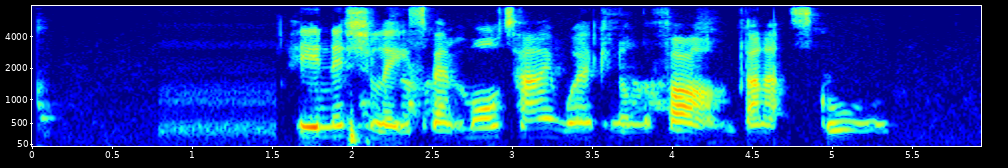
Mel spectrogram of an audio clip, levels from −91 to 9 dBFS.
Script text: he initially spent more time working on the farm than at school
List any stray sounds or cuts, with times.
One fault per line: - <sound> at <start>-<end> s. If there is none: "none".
none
